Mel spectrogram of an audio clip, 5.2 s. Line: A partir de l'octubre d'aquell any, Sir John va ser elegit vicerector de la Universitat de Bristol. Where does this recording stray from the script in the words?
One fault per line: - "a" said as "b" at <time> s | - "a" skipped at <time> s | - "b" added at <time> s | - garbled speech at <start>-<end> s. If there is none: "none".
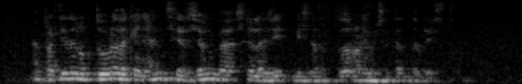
none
